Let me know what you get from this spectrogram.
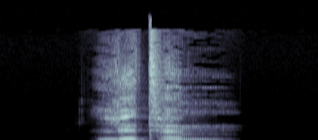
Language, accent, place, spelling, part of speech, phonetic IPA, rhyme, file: German, Germany, Berlin, litten, verb, [ˈlɪtn̩], -ɪtn̩, De-litten.ogg
- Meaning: inflection of leiden: 1. first/third-person plural preterite 2. first/third-person plural subjunctive II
